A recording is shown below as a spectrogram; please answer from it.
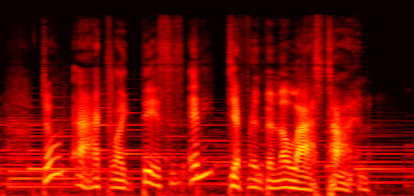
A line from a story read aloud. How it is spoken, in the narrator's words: Scrutius scoffed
